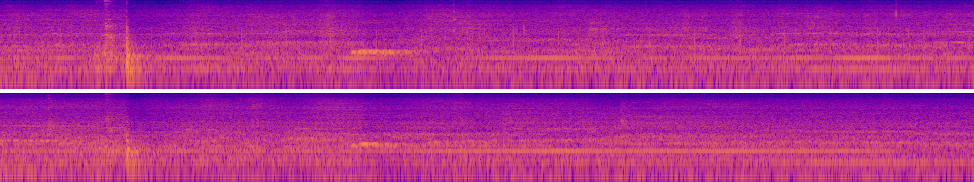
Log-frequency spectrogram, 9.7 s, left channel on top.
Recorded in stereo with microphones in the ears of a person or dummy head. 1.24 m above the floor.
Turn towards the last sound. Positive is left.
turn(degrees=15)  # may be behind; listen again after turning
